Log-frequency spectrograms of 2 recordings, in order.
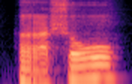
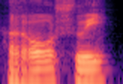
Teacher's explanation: хорошо, stress syllable, the last one, and хороший, stress syllable, second syllable, quite different.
